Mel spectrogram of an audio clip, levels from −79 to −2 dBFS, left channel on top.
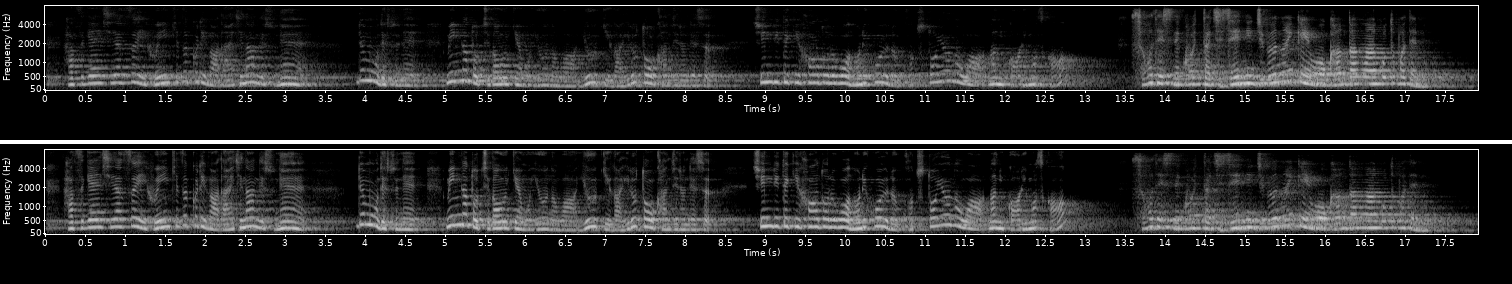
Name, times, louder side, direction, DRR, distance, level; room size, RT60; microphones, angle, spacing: voice 1, 0.2-3.3 3.9-4.6 5.0-8.3 8.9-12.8, right 3 dB, 55° right, 9 dB, 0.4 m, -26 dB
voice 2, 13.6-17.2, left 1 dB, 60° left, 5 dB, 0.8 m, -24 dB
11.0 x 9.4 x 2.5 m, 2.1 s
head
